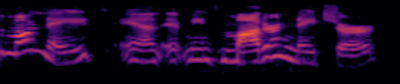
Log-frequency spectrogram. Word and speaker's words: Monat: the name of the stuff again so it's monat and it means modern nature so how do you spell it mod no m-o-n-a-t and uh i have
